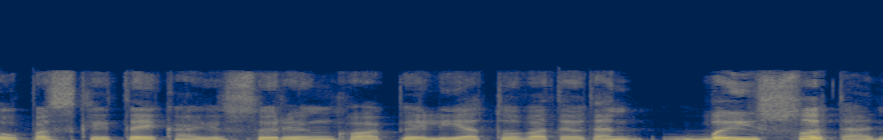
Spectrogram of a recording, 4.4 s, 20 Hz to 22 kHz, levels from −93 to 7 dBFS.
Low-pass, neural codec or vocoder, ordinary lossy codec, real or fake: 10.8 kHz; none; AAC, 48 kbps; real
